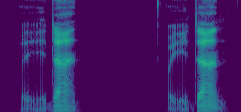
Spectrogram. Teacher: And then done's going to pop off in pitch. So that's your movement. Low, low, low, high.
